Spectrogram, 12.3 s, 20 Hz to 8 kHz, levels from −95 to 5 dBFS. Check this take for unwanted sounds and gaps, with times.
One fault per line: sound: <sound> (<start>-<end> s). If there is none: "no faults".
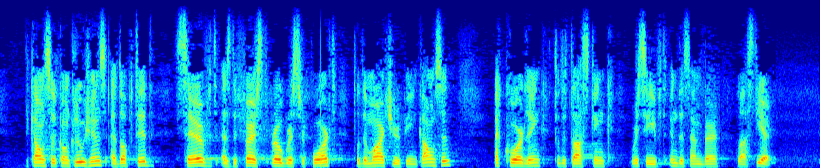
no faults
